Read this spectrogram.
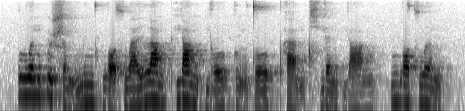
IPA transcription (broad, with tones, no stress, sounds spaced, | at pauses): l w ə˥ n p y˥˩ ʂ ə̰˨˩ n m i˥˩ n k w ɔ̰˨˩ s w a˧˥ ɪ̯ l ɑ˥˧ ŋ pʰ j ɑ˥˩ ŋ p j o˧˥ ʊ̯ k ʊ̰˨˩ ŋ t̪ o˧˥ ʊ̯ pʰ a̰˨˩ n t͡ɕʰ j ɛ˥˩ n p j ɑ˥ ŋ | m w ɔ˥˧ t͡s w ə˥˩ n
